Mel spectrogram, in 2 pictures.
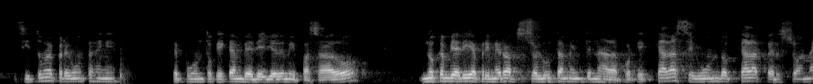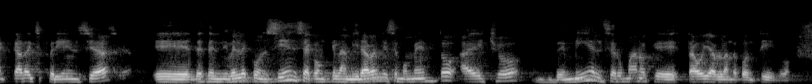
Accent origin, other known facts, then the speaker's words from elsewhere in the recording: Maracaibo, Zulia, Venezuela; moved away as an adult; now in Cancún, Mexico; nazco en Maracaibo, Estado Zulia, eh, es la segunda capital de Venezuela.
